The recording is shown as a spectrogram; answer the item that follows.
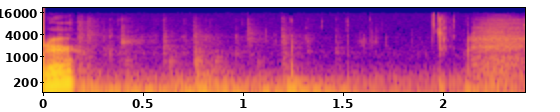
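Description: Typing on a computer keyboard: a quick run of light keystroke clicks.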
